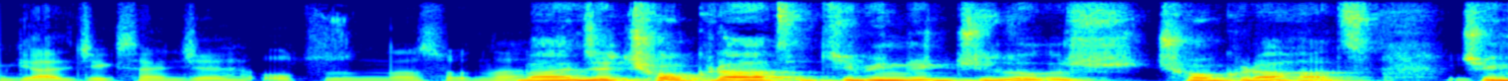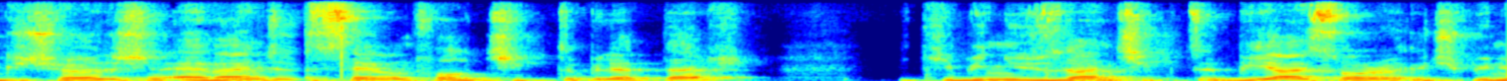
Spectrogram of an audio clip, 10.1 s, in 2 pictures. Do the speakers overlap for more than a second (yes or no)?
no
